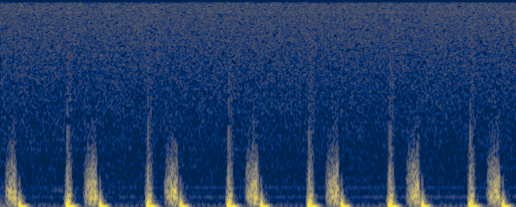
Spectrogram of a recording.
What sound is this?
Cardiac and Pulmonary Sounds
sounds for medical studies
